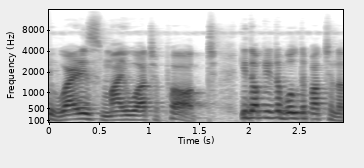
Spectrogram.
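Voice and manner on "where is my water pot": "Where is my water pot?" said very slowly, each word spelled out clearly; slow correct model. Shown as a demonstration. Teacher showing students the correct English sentence, very slow and clear. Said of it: "এর বাক্যটি বলতে হবে সঠিকভাবে যে".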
